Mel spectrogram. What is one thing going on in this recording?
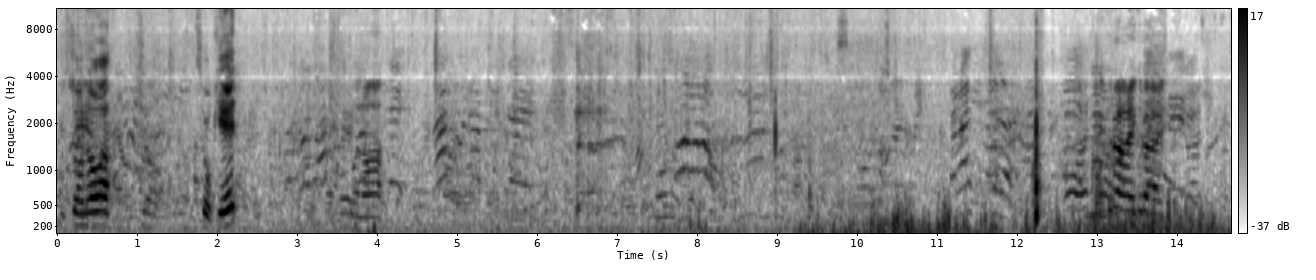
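Young women shout and chant encouragement across an open field.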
